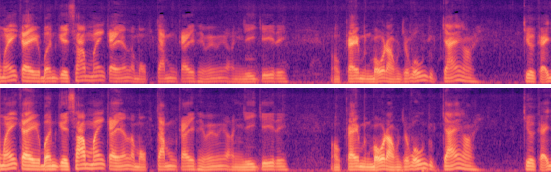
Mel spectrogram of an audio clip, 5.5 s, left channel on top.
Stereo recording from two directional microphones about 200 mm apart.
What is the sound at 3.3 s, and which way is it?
Speech, 15° right (ahead or behind).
